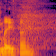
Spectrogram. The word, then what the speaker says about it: Lathan: But again, like, there's something about the chemistry between these two actors that is really saying something, because Lathan is not in this enough to, I said her name wrong. – Good, Lathan. It's like Nathan, Lathan. But Lathan.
